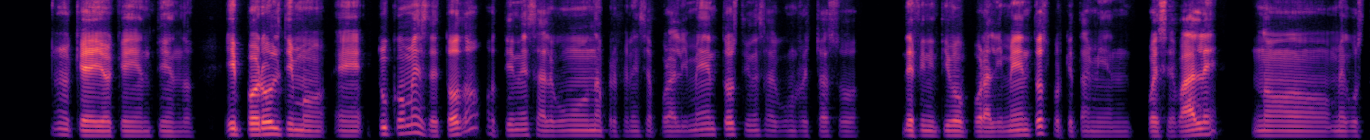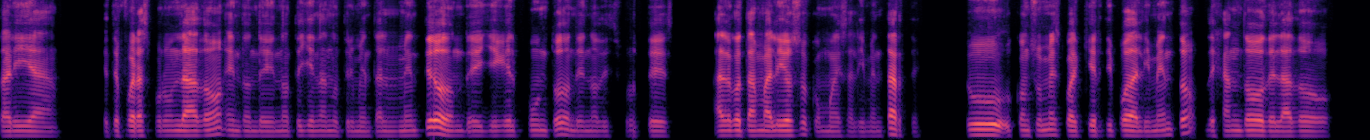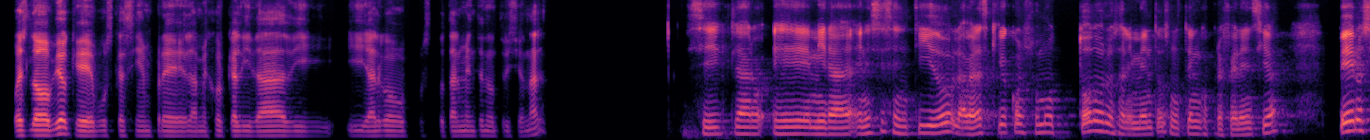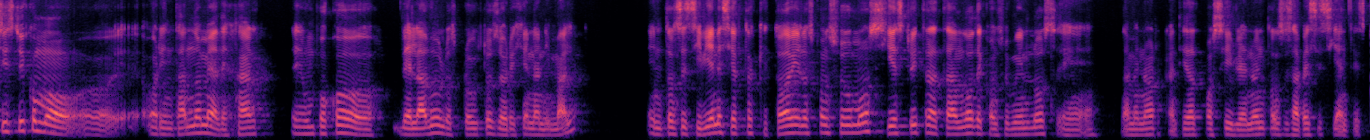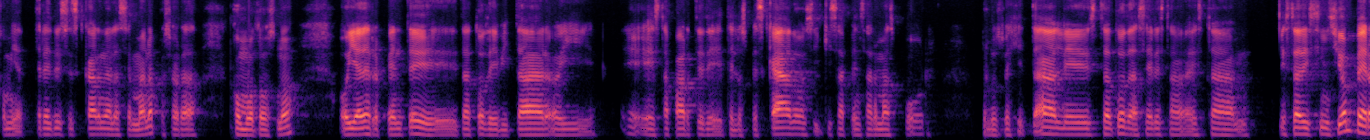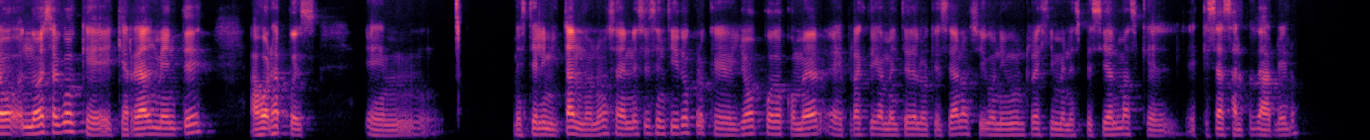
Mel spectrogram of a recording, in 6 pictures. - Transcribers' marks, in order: other background noise; tongue click
- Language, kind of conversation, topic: Spanish, advice, ¿Cómo puedo comer más saludable con un presupuesto limitado?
